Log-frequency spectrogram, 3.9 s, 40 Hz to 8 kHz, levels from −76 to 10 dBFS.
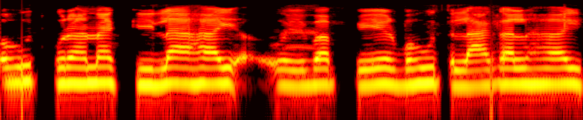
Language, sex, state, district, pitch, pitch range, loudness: Hindi, male, Bihar, Sitamarhi, 195 Hz, 190-200 Hz, -14 LUFS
